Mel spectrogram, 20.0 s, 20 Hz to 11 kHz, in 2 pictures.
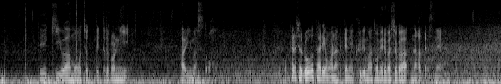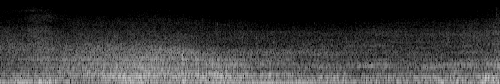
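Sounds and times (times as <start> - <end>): cars driving by: 4.2 - 20.0.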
